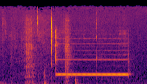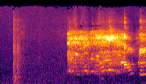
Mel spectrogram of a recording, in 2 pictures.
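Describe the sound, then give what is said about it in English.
A phone call rings out on speakerphone as one steady, buzzing ringback tone lasting about a second and a half, later followed by a burst of loud, hissy noise. “Should I call Nathan right now and put him on speaker?”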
